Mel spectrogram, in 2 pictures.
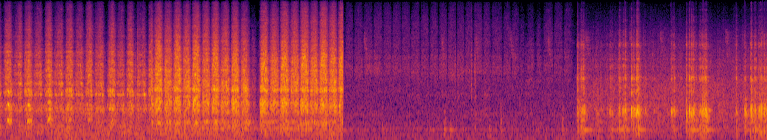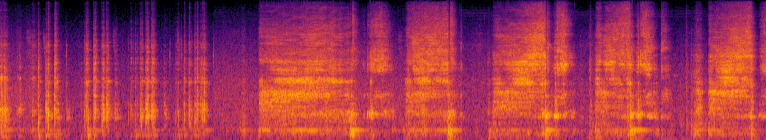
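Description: Hand saw cutting through a green bamboo culm in fast, even strokes. After a pause, a bamboo knife splitting the culm in short separate strokes, then a curved half-moon blade scraping the skin off the bamboo in longer rasping strokes.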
